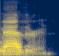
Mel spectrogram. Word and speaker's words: Mathurin: Mathurin, pardon me. I never seen that name before. So hey, you're gonna have to learn about him though. Benedict Mathurin.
